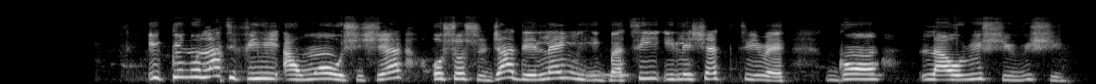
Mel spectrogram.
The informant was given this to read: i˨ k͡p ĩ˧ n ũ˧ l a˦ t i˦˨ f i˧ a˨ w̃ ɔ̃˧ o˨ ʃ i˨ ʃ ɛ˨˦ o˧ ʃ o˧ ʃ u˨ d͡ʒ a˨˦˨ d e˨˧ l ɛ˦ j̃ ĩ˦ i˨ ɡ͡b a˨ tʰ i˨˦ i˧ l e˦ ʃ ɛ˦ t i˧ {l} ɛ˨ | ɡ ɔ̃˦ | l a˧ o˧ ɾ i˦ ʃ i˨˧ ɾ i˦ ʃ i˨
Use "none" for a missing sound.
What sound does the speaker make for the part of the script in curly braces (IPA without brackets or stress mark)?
ɾ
